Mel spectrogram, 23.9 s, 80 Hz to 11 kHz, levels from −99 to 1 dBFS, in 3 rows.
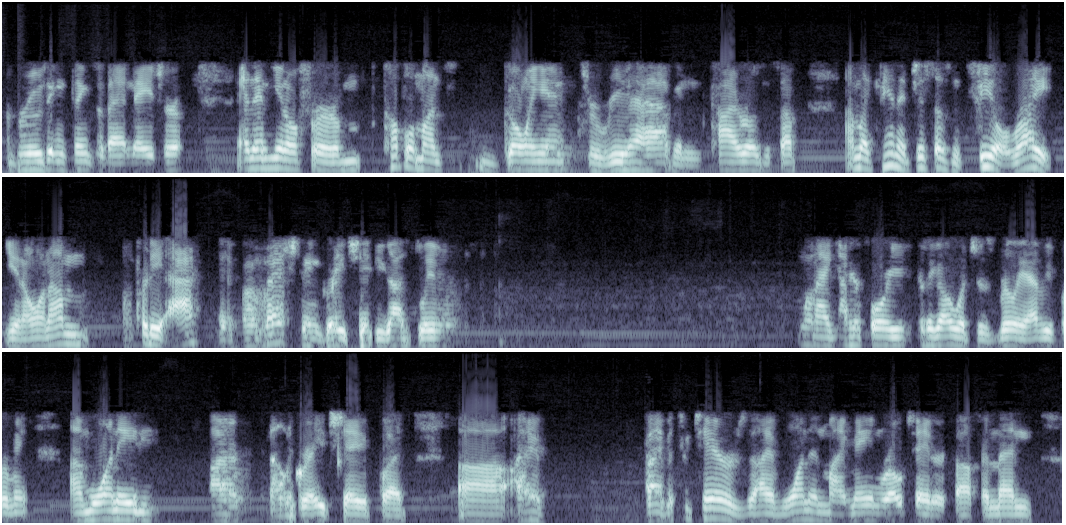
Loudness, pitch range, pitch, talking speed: -14 LUFS, 110-130 Hz, 120 Hz, 205 wpm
